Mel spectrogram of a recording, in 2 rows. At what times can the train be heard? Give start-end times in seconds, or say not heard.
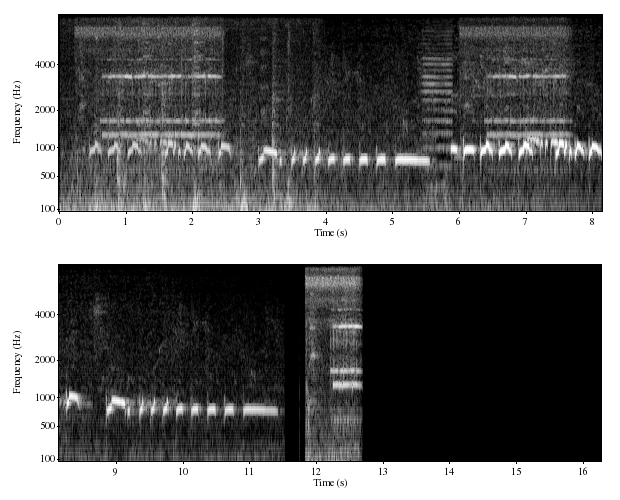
0.0-5.9.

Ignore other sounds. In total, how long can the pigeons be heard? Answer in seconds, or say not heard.
11 s.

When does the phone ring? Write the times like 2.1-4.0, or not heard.
0.2-2.5, 6.0-7.7, 11.8-12.7.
